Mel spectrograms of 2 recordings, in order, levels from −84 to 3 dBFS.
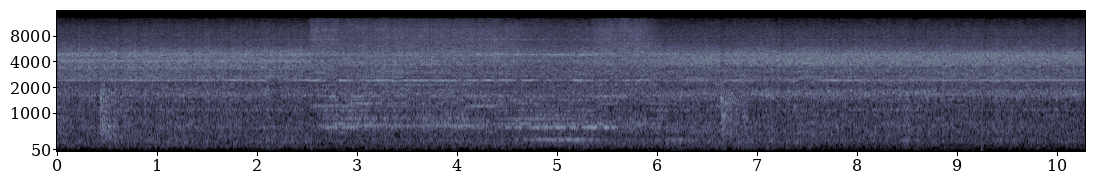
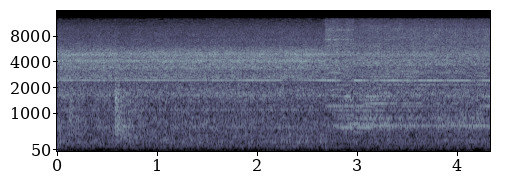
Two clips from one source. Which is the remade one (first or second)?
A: first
